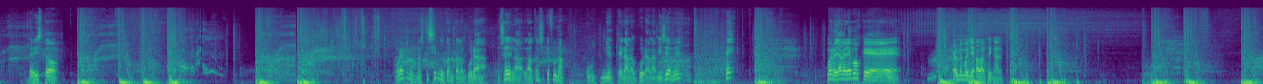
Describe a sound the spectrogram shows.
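A zombie growls and snarls.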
